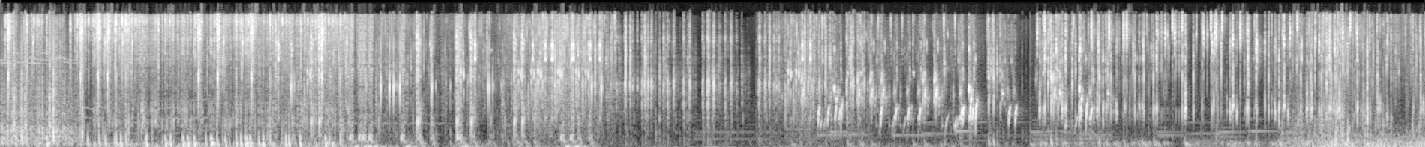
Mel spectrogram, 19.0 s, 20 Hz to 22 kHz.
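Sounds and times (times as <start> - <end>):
keyboard typing clicks: 5.6 - 12.6, 13.8 - 18.0.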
